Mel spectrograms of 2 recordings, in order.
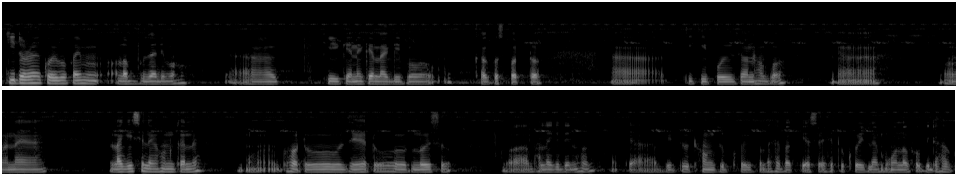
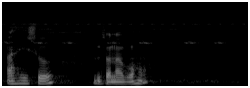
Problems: constant background noise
